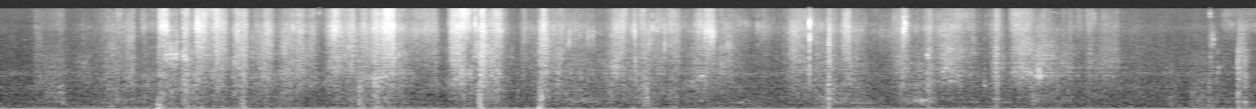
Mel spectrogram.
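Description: Scattered faint handling noises, light clicks, knocks and rustles, as someone moves about and tidies up beside the work table, over a steady low hum.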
